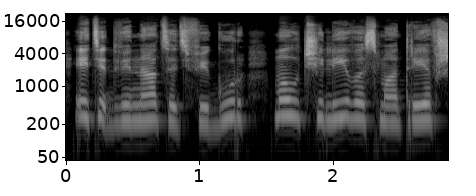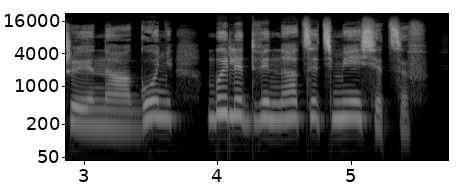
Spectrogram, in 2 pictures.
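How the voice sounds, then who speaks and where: A woman narrating a fairy tale aloud in a calm, even storytelling manner. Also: a little high, normal speed, dry recording, clean studio sound.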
